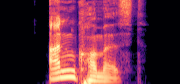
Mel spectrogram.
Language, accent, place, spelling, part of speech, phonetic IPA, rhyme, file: German, Germany, Berlin, ankommest, verb, [ˈanˌkɔməst], -ankɔməst, De-ankommest.ogg
- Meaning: second-person singular dependent subjunctive I of ankommen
